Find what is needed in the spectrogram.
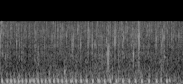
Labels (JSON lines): {"label": "biophony, grouper groan", "recorder": "SoundTrap 300"}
